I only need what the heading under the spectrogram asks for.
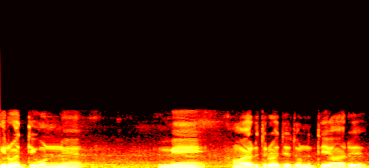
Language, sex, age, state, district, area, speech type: Tamil, male, 30-45, Tamil Nadu, Tiruvarur, rural, spontaneous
